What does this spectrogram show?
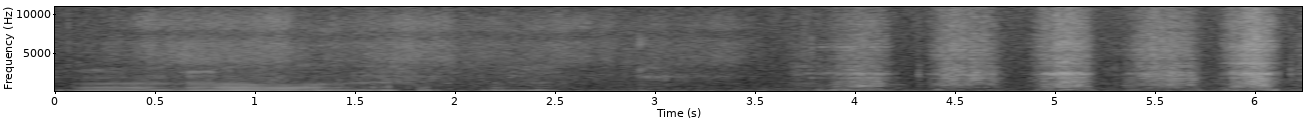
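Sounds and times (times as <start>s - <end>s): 
low droning groan: 0.0s - 2.6s
handsaw cutting through a wooden post of a stable building: 3.8s - 6.2s.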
